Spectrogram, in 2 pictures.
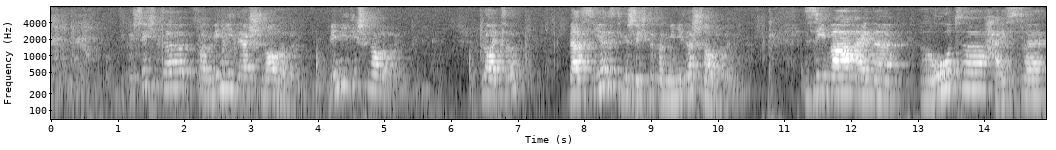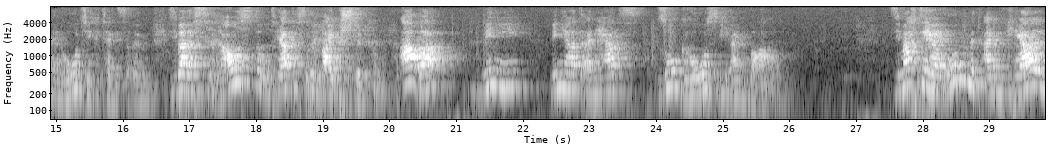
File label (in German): Ansage; jazz and lyrics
